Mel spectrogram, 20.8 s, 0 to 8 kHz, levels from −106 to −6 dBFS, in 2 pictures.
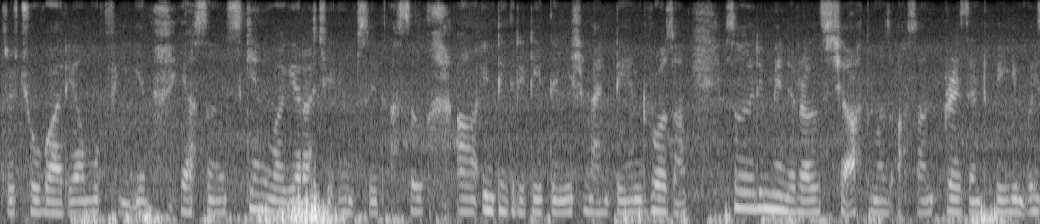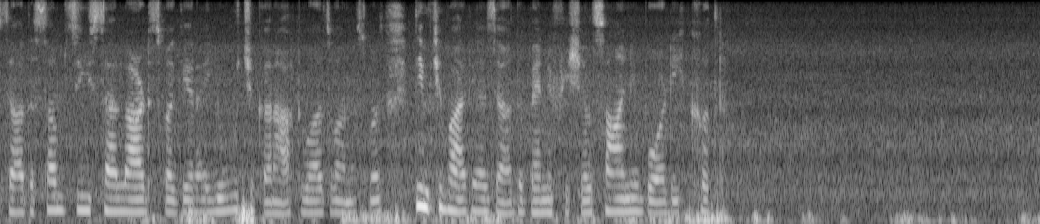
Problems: none marked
